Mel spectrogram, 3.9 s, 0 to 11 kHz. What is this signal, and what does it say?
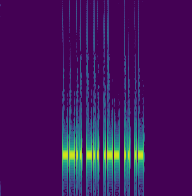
Morse code, heard as a keyed tone, about 36 wpm, 690 Hz. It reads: ZDWIA
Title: Code Groups - 5 Letters - 35wpm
